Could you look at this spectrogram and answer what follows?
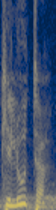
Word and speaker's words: Quillota: And when listening to the Quilota's city mayor, Quillota is said or pronounced Quiluta in our country, so similarities, and it means the house of the moon.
